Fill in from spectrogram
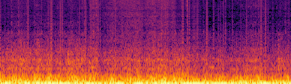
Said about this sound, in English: Well, it's the second ambulance. Oh, no, sorry, second fire truck. Well, already been an ambulance. Jeez, that sounds like something serious.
